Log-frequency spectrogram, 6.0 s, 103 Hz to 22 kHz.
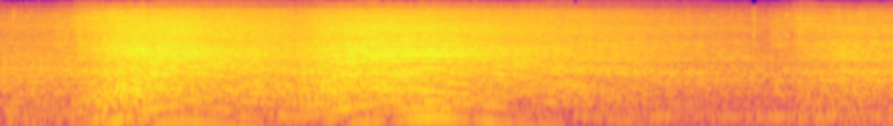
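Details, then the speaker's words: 1998 Honda Accord four-cylinder, hood open, restarted after stalling: engine rises and falls smoothly through several throttle blips, no high-rev knocks, taps or valvetrain noise; very low idle after, healthy free-revving engine. "Yeah, there's no high rev knocks. There's no taps. There's no valve train noise, none of that stuff."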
